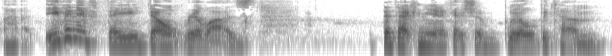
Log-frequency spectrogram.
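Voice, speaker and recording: Low-voiced woman giving parenting advice. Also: expressive, unhurried, creaky. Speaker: podcast co-host. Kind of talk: casual chat.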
